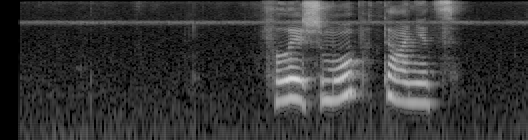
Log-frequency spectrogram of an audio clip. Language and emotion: Russian, neutral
